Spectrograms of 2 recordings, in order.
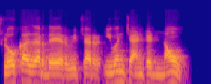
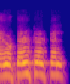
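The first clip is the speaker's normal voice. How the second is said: urging friends; 10 semitones higher than usual. Retold or imitated. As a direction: tell us, come on. Friends urging her to tell.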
